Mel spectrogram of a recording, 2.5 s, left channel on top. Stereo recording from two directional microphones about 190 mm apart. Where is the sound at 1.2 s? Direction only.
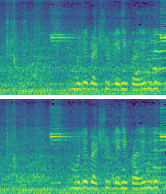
10° right (ahead or behind).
